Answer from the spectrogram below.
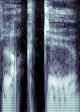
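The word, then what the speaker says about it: Lochdubh: The village of Loch Dubh, pronounced Loch Dubh by those who knew better and mangled by tourists who did not, was enjoying one of its periodic spells of peace.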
